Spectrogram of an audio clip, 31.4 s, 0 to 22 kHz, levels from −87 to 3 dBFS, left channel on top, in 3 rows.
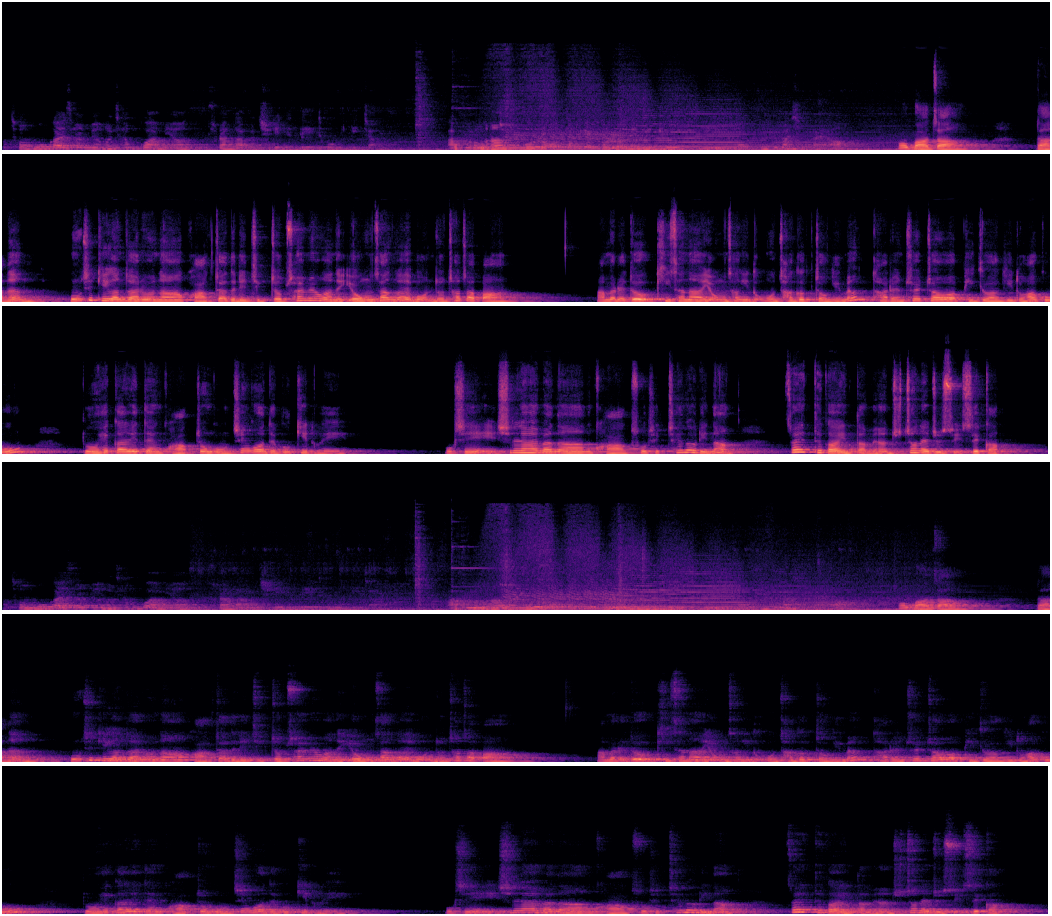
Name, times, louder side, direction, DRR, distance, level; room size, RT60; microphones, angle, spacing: voice 1, 0.2-3.8 4.5-8.4, equal, 35° left, 1 dB, 0.8 m, -42 dB
sound 1, 1.9-9.4, right 2 dB, 70° right, 0.5 m, -50 dB
sound 2, 3.9-9.7, right 1 dB, 50° right, 0.9 m, -50 dB
voice 2, 9.0-9.7 10.3-10.8 11.2-15.6 16.4-21.2 21.8-24.4 25.4-28.3 28.8-30.9, left 6 dB, 75° left, 12 dB, 0.3 m, -28 dB
7.7 x 3.0 x 4.1 m, 1.5 s
head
